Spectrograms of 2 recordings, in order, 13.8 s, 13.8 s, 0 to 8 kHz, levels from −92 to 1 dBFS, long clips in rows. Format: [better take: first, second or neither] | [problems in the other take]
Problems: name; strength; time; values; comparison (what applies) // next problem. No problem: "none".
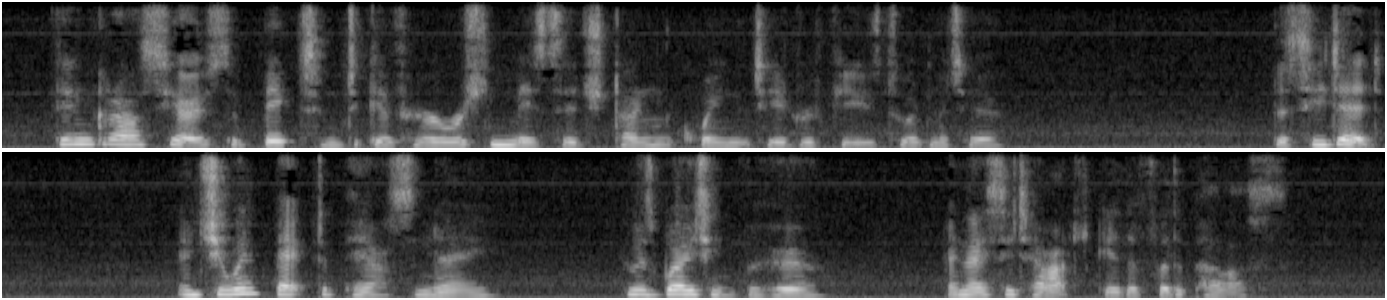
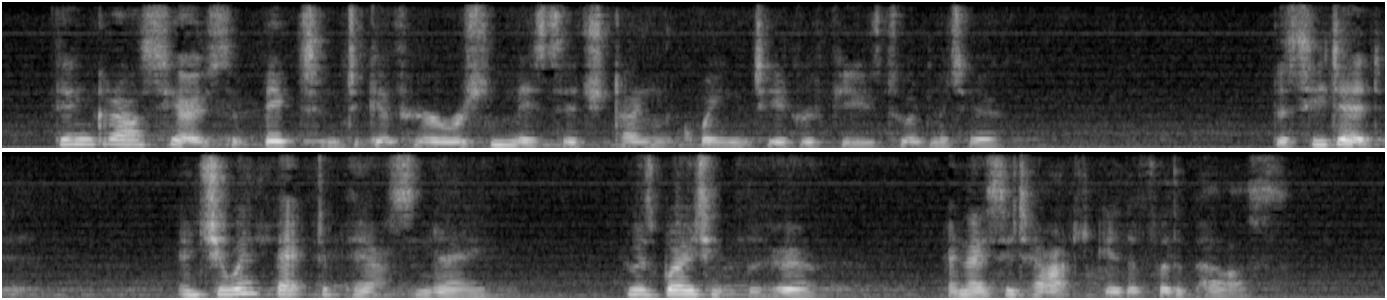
first | room echo; dies away in 1.7 s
